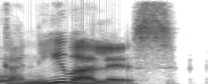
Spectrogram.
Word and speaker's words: Caníbales: The accent is on the I. – Oh. – Caníbales.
